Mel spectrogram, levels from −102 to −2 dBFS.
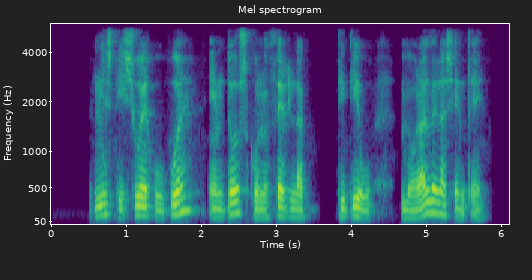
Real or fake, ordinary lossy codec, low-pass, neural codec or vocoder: fake; AAC, 48 kbps; 5.4 kHz; codec, 16 kHz, 4 kbps, FunCodec, trained on LibriTTS, 50 frames a second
